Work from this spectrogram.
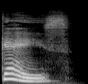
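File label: "gaze", British English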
